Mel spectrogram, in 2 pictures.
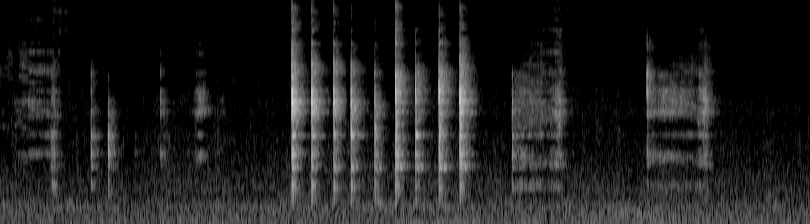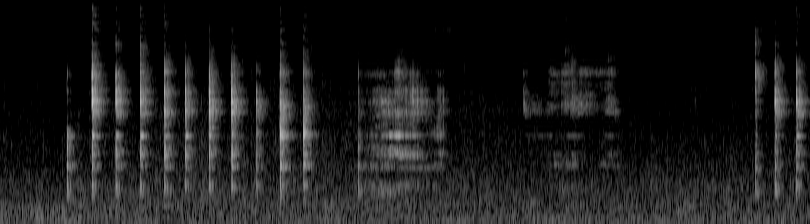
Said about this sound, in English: We are having roast beef, mashed potatoes, and bread. Just chopping up the meat really quickly before I bake it.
